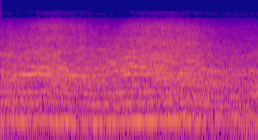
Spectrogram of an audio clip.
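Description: Junior CIK racing karts at Bercy screaming past in a close group, a dense high-pitched engine whine that swells and fades slightly, loud and continuous.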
